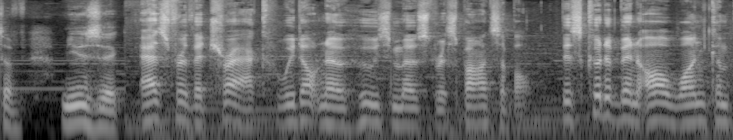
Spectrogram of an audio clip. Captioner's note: voiceover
